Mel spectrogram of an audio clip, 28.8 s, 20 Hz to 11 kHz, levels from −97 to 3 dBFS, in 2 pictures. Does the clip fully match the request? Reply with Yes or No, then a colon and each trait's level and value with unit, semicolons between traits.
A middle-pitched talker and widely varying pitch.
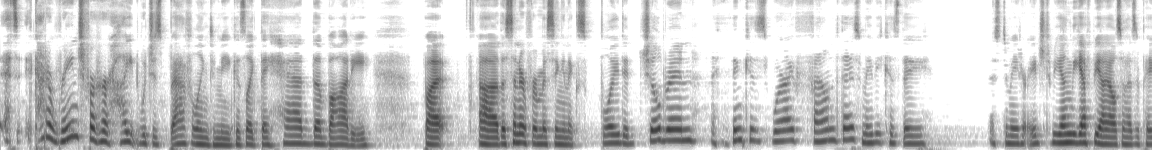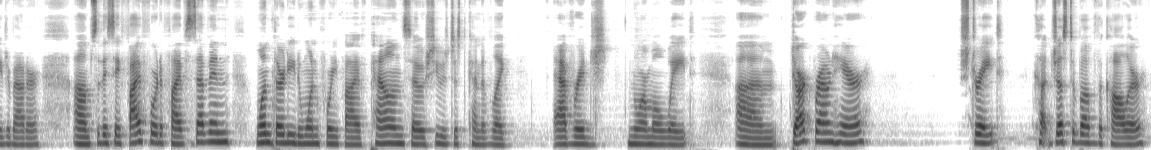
No: medium, 170 Hz; average, 3.9 semitones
